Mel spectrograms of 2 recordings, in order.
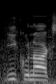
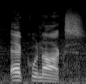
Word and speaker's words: Equinox: been reminded is pronounced Equinox, not Equinox, by my colleagues and readers. Sorry, I'm really working on this whole emphasis thing.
